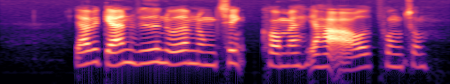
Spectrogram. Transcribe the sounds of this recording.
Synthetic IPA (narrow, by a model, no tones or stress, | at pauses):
jɑ̈ɪʋe̝ɡ̥æɐnəʋiːð̞ˠənɔ̽ːð̞̩ˠɒ̽mno̝ːŋ̩t͡sʰe̝ŋ̰kʰɒmæjɑ̈ɪɦɑ̈ʔɑ̈ʊð̞̩ˠpʰɔ̽ŋt͡sʰɔ̽m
